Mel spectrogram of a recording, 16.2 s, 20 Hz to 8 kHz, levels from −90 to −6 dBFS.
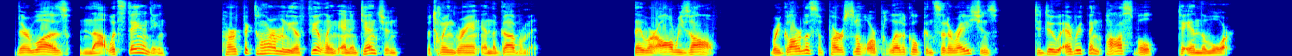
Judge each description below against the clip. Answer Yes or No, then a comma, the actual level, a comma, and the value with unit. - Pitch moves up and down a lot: No, average, 3.9 semitones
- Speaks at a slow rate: Yes, slow, 120 wpm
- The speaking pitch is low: Yes, low, 115 Hz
